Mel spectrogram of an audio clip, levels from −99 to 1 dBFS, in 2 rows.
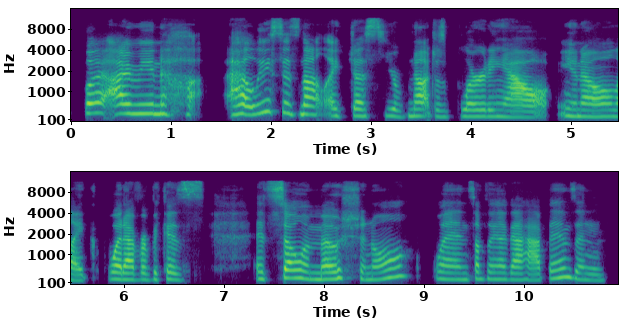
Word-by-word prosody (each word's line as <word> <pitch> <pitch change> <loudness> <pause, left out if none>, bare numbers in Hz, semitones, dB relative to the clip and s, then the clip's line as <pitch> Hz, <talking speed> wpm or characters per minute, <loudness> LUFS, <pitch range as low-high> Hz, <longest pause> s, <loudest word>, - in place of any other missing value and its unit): But 320 +1 +5
I 305 +1 +6
mean, 300 0 +1
h 295 - -3 0.6
at 275 -1 +6
least 360 +5 -3
it's 300 -4 -4
not 280 -2 +4
like 225 -2 -5
just 225 +2 -3
you're 220 -3 -7
not 220 0 +3
just 200 -1 -11
blurting 210 -1 -1
out, 185 -2 +4
you 235 -6 -6
know, 210 0 +2
like, 185 -3 -2 0.2
whatever, 210 -2 +4
because 205 -1 -6 0.5
it's 225 -1 -5
so 255 -2 +5
emotional 220 +5 -1 0.2
when 210 -2 -5
something 220 0 -5
like 210 -1 -5
that 200 -1 +1
happens 260 +5 -2
and, 190 -4 -9
220 Hz, 160 wpm, -25 LUFS, 210-270 Hz, 0.6 s, I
